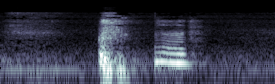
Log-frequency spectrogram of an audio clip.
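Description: A person clears their throat once, sharply, then says a short 'So', heard over an online video call's microphone with a faint steady hum underneath.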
